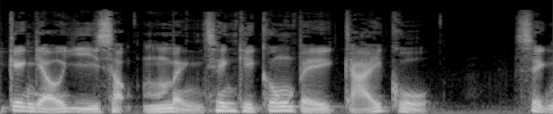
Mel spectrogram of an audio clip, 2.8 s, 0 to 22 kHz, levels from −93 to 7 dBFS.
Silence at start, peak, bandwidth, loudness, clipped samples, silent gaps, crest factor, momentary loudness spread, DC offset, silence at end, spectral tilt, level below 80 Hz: 0 s; -2 dBFS; 15 kHz; -20 LUFS; under 0.1%; none; 16 dB; 6 LU; under 0.1%; 0 s; -6 dB/octave; -46 dBFS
